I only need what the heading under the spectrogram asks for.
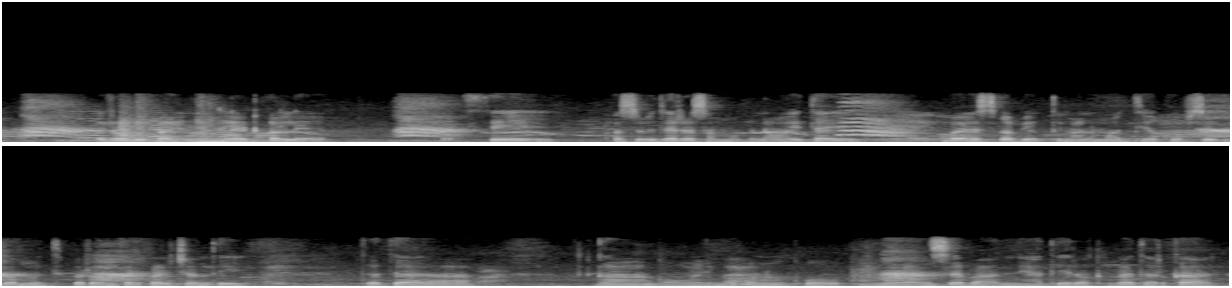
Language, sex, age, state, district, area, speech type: Odia, female, 18-30, Odisha, Subarnapur, urban, spontaneous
